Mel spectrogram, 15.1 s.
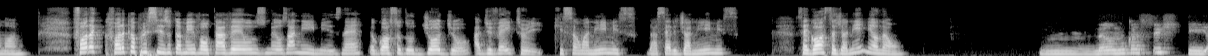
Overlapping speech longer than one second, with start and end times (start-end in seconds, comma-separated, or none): none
